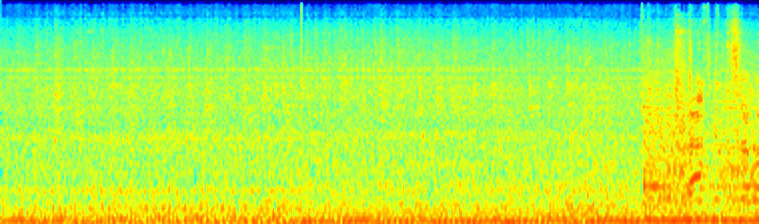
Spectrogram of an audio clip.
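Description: Farm tractor with a bent muffler idling nearby in a steady, loud, low rumble, its pitch shifting slightly partway through, with rattling toward the end.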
